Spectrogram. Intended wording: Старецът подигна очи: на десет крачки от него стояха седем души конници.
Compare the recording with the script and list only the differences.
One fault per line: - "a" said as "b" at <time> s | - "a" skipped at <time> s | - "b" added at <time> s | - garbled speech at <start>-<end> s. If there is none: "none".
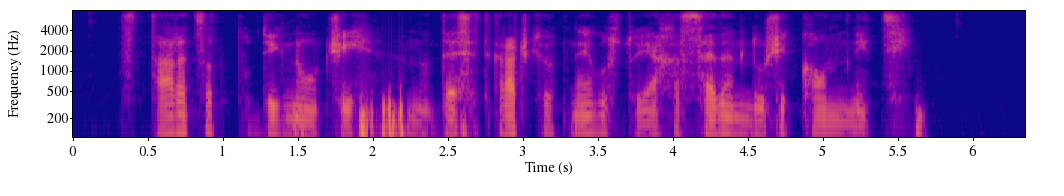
none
